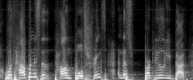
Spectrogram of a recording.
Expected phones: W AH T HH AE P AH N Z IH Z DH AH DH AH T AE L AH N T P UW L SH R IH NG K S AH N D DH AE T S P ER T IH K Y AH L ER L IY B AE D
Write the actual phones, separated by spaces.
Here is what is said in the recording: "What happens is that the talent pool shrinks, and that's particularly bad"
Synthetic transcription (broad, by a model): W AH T HH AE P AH N IH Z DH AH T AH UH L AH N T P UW L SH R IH NG K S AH N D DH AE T S P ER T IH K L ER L IY B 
